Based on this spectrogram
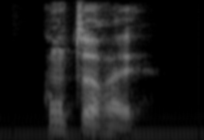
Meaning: first-person singular future of compter
- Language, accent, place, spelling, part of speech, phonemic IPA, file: French, France, Lyon, compterai, verb, /kɔ̃.tʁe/, LL-Q150 (fra)-compterai.wav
